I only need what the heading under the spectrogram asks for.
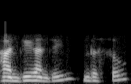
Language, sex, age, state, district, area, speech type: Punjabi, female, 30-45, Punjab, Fazilka, rural, conversation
